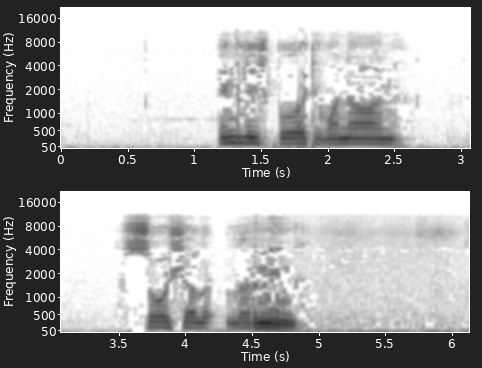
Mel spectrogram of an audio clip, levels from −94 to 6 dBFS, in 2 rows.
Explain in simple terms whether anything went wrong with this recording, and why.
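Yes, two things went wrong. Throughout the clip the speech sounds dull and smeared, with nothing above about 11.8 kHz. This is plainly audible AAC compression, likely from squeezing the file too small. Unlike simple muffling, it adds a warbling or fizzy texture, especially on hissy sounds.

At 4.52 s a sudden gain jump makes everything louder at once and it stays that way to the end, likely from a level change applied without a fade. A speaker raising their voice wouldn't do this: here the background noise jumps up together with the speech, instantly.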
